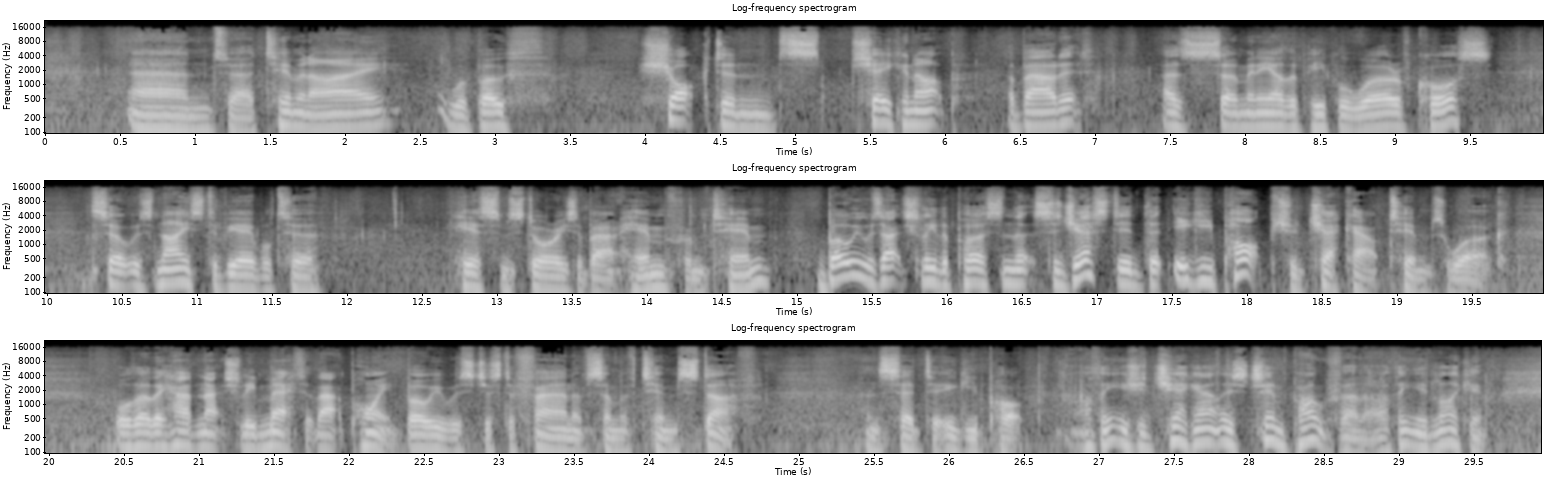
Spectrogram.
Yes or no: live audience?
no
